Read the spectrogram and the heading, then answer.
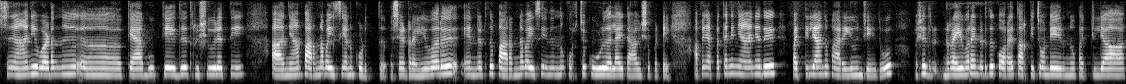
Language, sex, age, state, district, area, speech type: Malayalam, female, 45-60, Kerala, Palakkad, rural, spontaneous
